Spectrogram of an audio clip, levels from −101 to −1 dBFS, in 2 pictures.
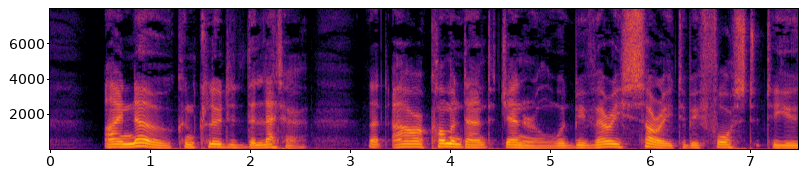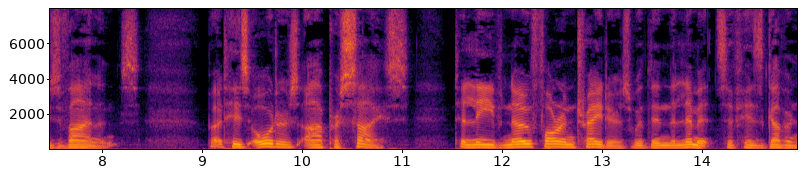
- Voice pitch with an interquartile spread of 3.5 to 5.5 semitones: Yes, average, 4.0 semitones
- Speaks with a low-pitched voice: Yes, low, 130 Hz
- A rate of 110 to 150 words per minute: Yes, average, 140 wpm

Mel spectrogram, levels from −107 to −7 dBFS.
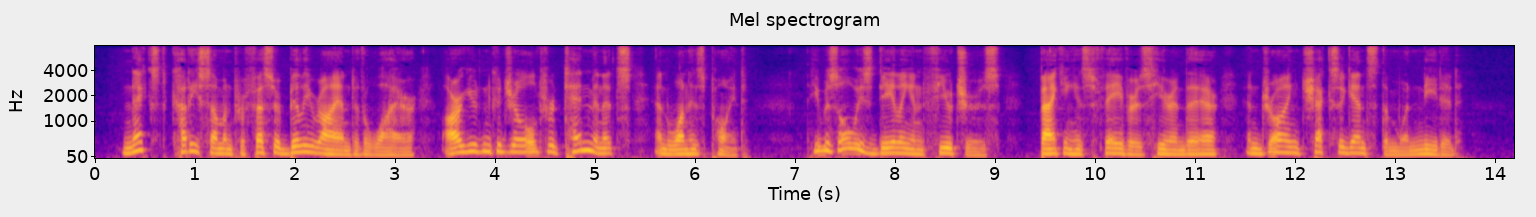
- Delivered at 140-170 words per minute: Yes, average, 160 wpm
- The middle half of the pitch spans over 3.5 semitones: Yes, wide, 5.4 semitones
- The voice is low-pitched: Yes, low, 130 Hz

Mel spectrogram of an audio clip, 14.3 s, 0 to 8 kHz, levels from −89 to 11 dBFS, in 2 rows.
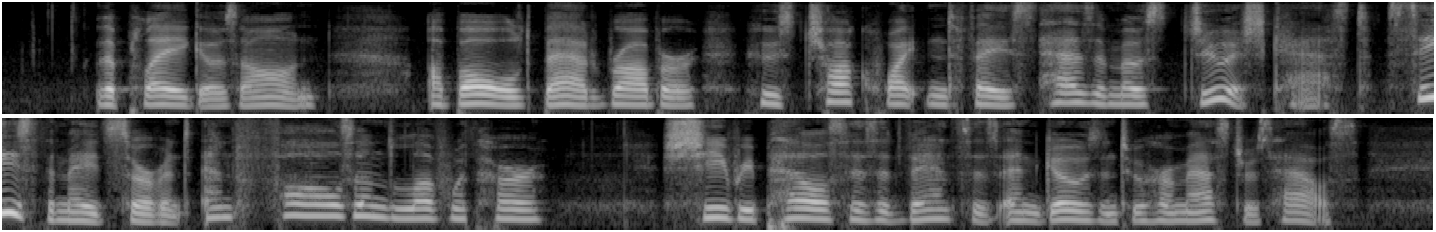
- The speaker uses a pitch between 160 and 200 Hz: Yes, medium, 185 Hz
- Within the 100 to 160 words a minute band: Yes, average, 155 wpm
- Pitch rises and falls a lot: No, average, 4.0 semitones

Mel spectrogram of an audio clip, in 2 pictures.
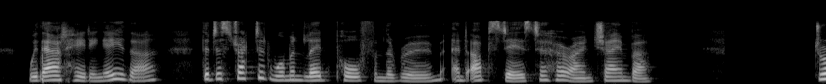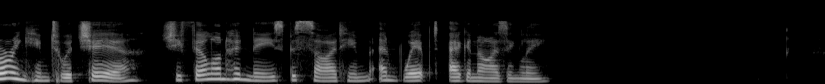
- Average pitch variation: Yes, average, 4.2 semitones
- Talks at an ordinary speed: No, slow, 115 wpm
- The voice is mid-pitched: Yes, medium, 180 Hz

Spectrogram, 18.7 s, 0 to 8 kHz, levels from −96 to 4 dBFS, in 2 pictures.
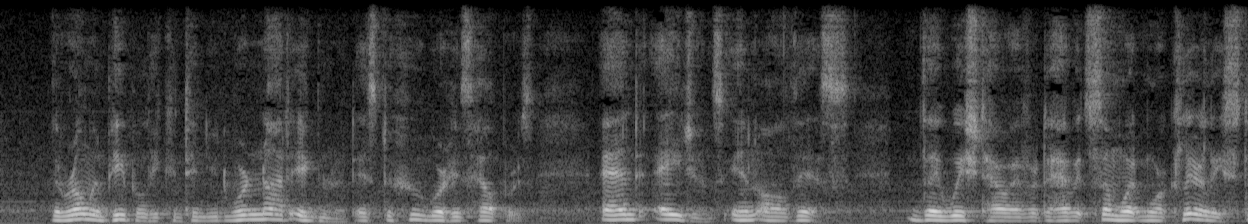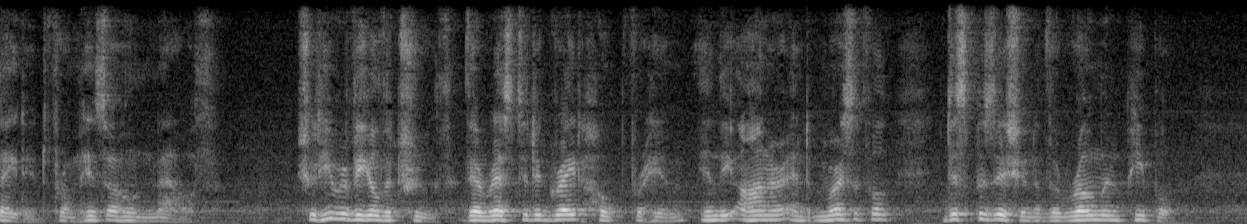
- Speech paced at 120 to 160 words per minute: No, average, 175 wpm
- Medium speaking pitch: Yes, medium, 155 Hz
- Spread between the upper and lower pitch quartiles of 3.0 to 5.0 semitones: Yes, average, 3.5 semitones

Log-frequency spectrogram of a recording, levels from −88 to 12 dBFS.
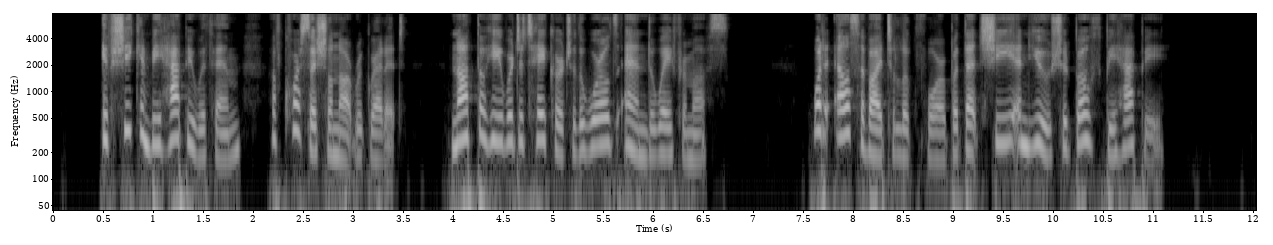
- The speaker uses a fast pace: Yes, fast, 220 wpm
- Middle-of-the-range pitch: No, high, 230 Hz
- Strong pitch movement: Yes, wide, 6.1 semitones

